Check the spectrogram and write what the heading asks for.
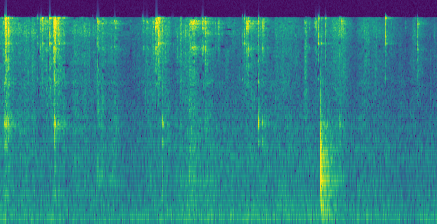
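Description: Wooden rolling pin rolled back and forth over taro leaves on a granite counter, giving a string of light clicks and knocks, with a sharper knock about three seconds in; glass bangles on the wrists clink along with the strokes.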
